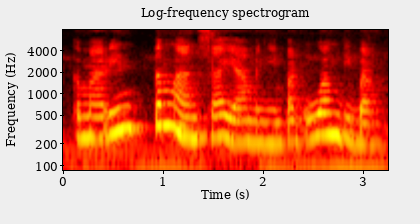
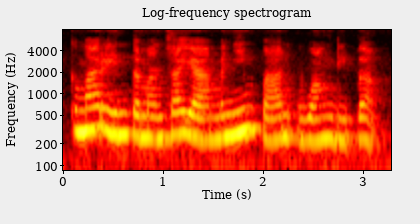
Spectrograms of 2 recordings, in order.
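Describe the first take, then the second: First: The stress falls on teman. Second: The stress falls on menyimpan. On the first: "kalimat kedua mendapatkan tekanan pada teman" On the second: "Yang keempat mendapat tekanan pada kali kata menyimpan"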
